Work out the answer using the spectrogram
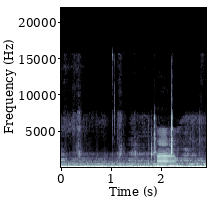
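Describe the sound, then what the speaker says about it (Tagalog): Heavy road traffic near a stoplight, with many cars passing close by in a continuous loud low rumble, plus a brief higher whine and a jangle partway through. "Marami lang sasakyan, no?"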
